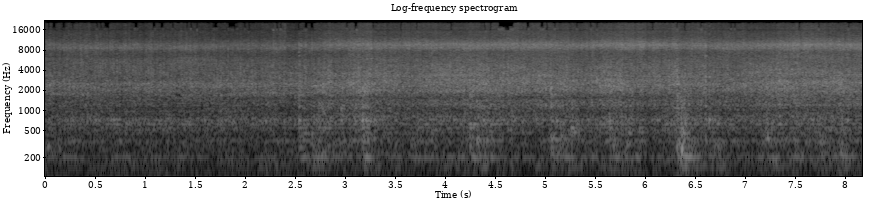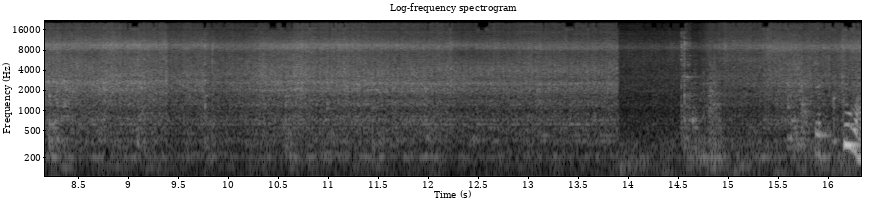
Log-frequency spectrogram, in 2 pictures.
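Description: Potatoes frying in a pan with salt and white mixed oil, stirred by hand. A steady, loud sizzle runs throughout, with scraping and ratcheting stir strokes, and a brief dip near the end.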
